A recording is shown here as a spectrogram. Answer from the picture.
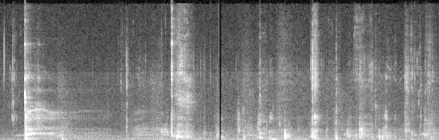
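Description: Close-miked eating of peeled quail balut: wet chewing and biting with irregular sharp clicks and smacks, the loudest a little after the start.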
